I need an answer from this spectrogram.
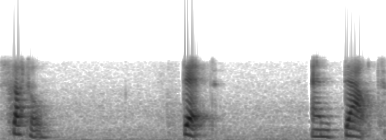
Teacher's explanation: my lips aren't closing and coming together to form the b sound i'm just pronouncing the t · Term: silent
